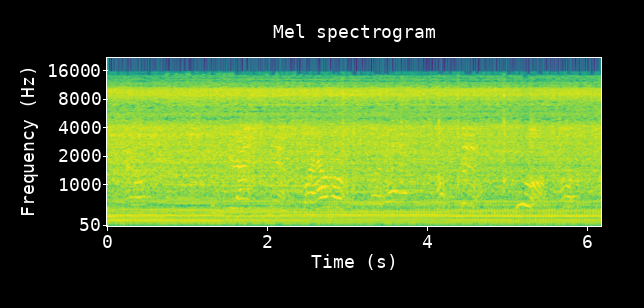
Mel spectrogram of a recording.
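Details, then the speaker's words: Honda CB200 at first start-up with choke on and oil put in the cylinders. Steady, even idle with a smooth low burble, no knocks or misses. Normal warm-up idle. "It's warming up now. Let's go quarter up there, John."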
